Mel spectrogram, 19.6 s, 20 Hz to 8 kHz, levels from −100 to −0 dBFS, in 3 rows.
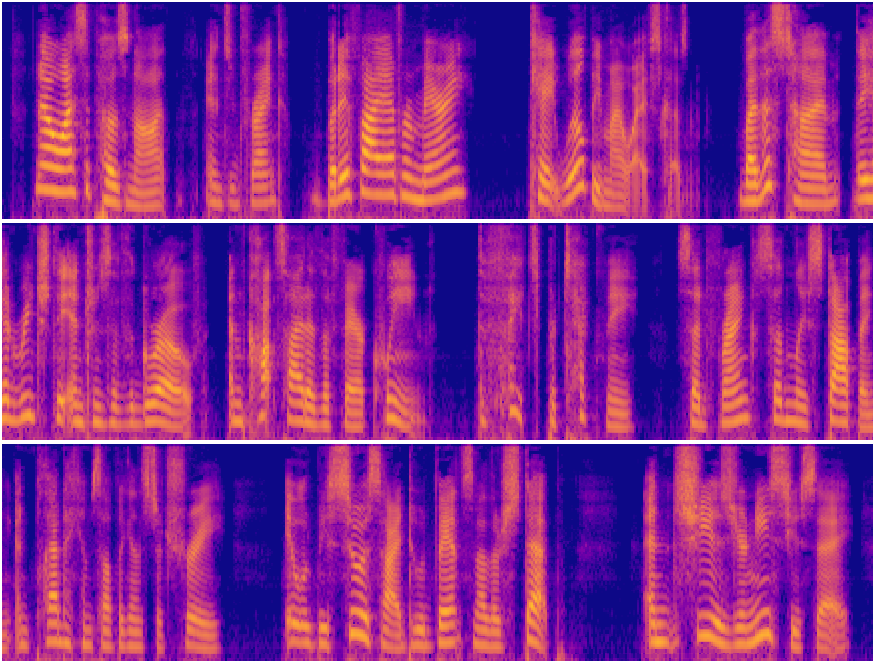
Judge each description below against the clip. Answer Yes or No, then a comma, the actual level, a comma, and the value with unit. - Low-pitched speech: No, high, 190 Hz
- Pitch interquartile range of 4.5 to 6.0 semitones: Yes, average, 5.2 semitones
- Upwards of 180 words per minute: Yes, average, 195 wpm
